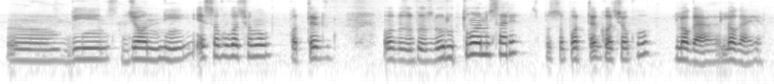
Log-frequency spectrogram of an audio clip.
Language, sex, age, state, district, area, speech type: Odia, female, 30-45, Odisha, Mayurbhanj, rural, spontaneous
